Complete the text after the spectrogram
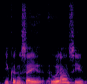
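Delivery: ordinary talk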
